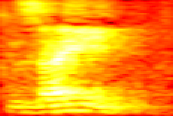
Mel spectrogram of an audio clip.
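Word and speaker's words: ז: 비으로 한 것으로 그다음에는 자인 자인 자인 자인 자 그 여러분 교재 16쪽에 보면 제가 유성은 지이라고 발음을 이야기를 했는데 하면 이게 그이 자인은 목이 떨 떨리면서 어 발음 숨이 세어 나오는 거죠.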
